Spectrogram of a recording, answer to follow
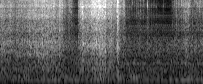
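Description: Plastic shopping bag rustling and crinkling as vegetables are handled, with the loudest rustle about a second in.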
